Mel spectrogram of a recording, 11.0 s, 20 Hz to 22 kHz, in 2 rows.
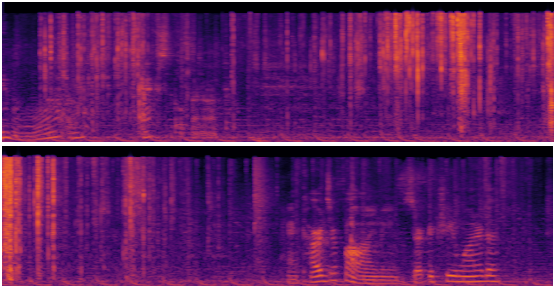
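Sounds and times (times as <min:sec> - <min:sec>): wrapper being torn open: 0:00.2 - 0:07.4
foil wrapper crinkling: 0:00.2 - 0:07.7.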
